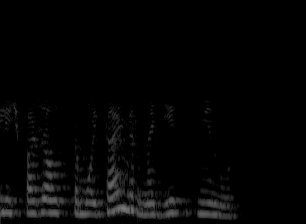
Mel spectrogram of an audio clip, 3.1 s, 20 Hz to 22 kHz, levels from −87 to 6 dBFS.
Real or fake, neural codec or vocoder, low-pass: real; none; 3.6 kHz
